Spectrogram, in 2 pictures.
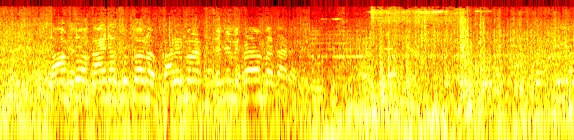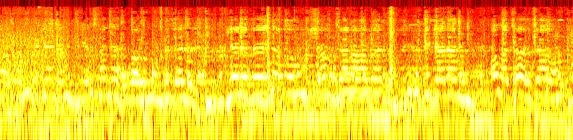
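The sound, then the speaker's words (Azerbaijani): A crowded city bus sets off from a busy market stop, its engine rumbling steadily and surging as it pulls away, under constant chatter from passengers on board. “Avtobus yola düşür.”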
